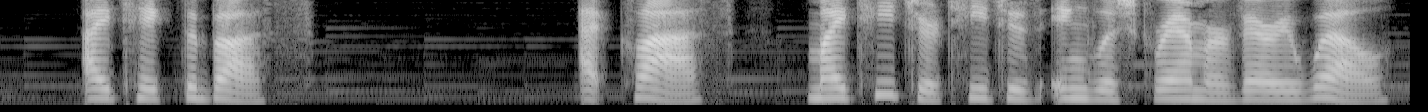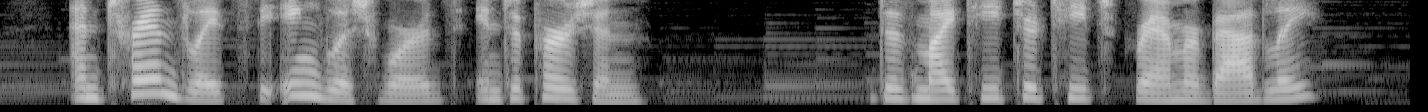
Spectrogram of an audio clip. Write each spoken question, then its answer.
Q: Does my teacher teach grammar badly?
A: No, she doesn't. She teaches very well.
